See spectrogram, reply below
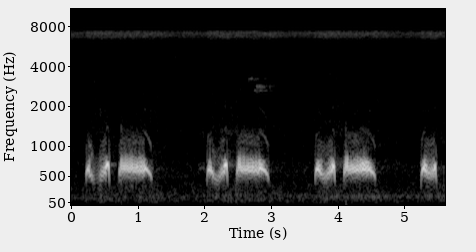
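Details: Spotted dove used as a lure bird while moulting, giving a repeated phrase: two short rising coos then a longer level coo, around 550–700, repeating about every 1.6 seconds; steady high electrical whine in background.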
